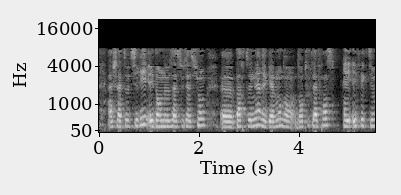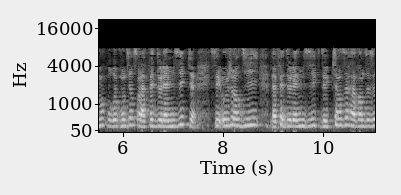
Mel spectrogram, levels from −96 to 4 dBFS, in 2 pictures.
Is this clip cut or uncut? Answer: cut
